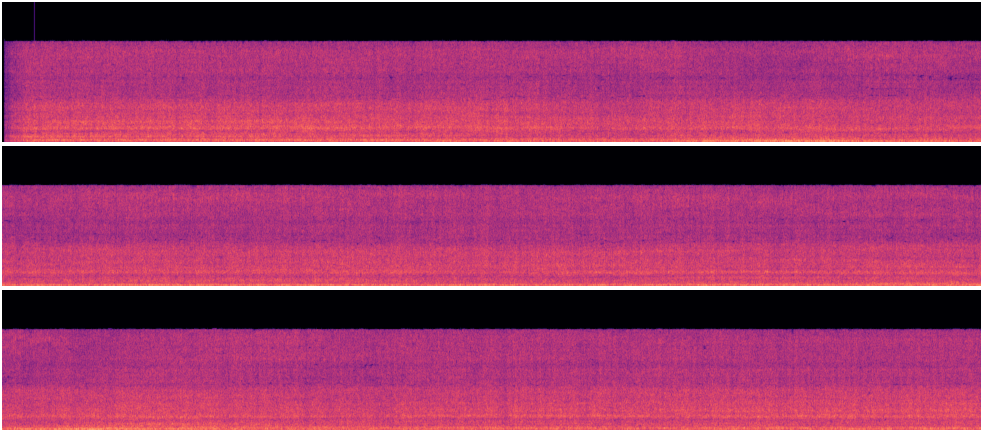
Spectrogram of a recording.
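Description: BOPP tape slitter rewinder machine running, a steady mechanical hum and whir with a hiss over it.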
